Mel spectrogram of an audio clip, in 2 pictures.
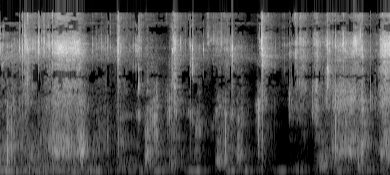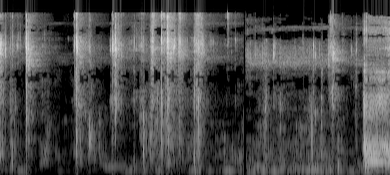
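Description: Close-miked eating of a chicken leg by hand: biting and chewing the meat off the bone, heard as a string of irregular mouth clicks and smacks.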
